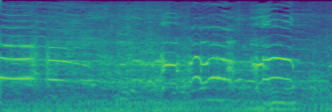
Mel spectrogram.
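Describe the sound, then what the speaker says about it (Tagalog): Roosters crowing at a gamefowl market, several long crows overlapping close by with occasional clucks, loud and dense against a busy background. "Maraming manok dito ngayon, si Boss Randy"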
